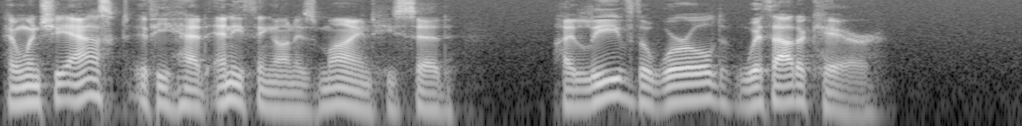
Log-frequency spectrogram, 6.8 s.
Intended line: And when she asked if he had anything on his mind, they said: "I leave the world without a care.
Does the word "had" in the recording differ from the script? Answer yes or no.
no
